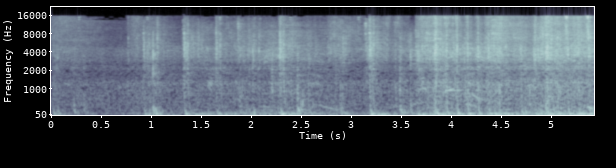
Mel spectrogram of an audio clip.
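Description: A gun fires rapid energy shots.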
